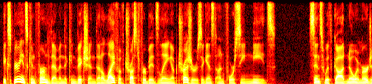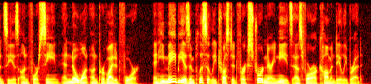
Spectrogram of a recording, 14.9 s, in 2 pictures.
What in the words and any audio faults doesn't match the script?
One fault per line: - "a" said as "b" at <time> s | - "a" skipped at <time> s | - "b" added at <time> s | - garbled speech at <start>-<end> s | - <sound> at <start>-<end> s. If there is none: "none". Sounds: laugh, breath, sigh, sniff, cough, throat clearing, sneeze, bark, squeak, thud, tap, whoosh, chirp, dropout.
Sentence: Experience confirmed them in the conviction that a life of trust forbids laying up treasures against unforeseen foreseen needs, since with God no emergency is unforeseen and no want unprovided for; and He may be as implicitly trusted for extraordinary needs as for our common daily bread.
- "foreseen" skipped at 5.0 s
